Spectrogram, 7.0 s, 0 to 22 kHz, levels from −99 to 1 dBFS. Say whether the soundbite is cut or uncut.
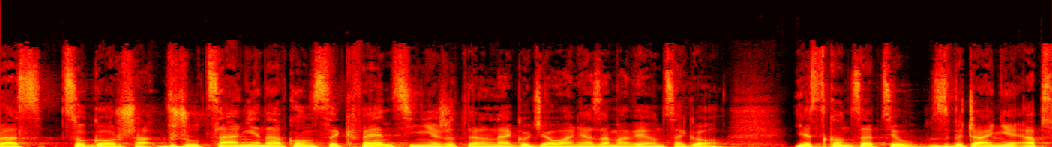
cut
